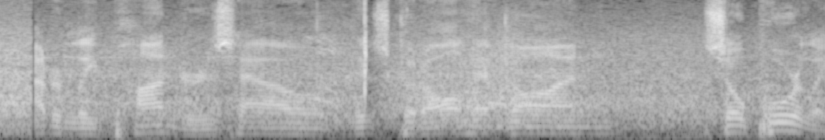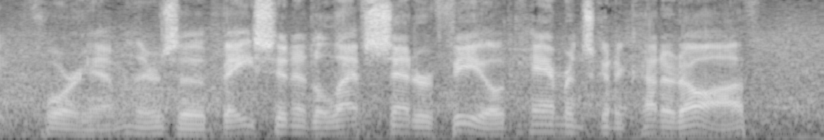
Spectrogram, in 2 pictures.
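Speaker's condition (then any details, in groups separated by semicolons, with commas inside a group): No condition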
